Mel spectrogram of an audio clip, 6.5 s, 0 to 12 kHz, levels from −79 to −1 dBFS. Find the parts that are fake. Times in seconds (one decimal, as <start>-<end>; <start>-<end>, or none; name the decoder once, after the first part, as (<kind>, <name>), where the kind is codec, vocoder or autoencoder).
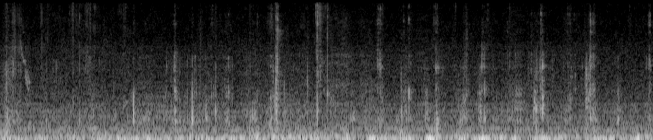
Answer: none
